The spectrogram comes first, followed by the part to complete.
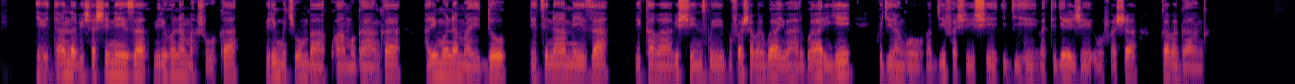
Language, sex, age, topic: Kinyarwanda, male, 18-24, health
